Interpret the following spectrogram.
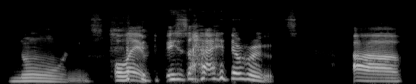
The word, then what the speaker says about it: Norns: The Norns, not nuns, Norns, lived beside the roots of another word I can't pronounce.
